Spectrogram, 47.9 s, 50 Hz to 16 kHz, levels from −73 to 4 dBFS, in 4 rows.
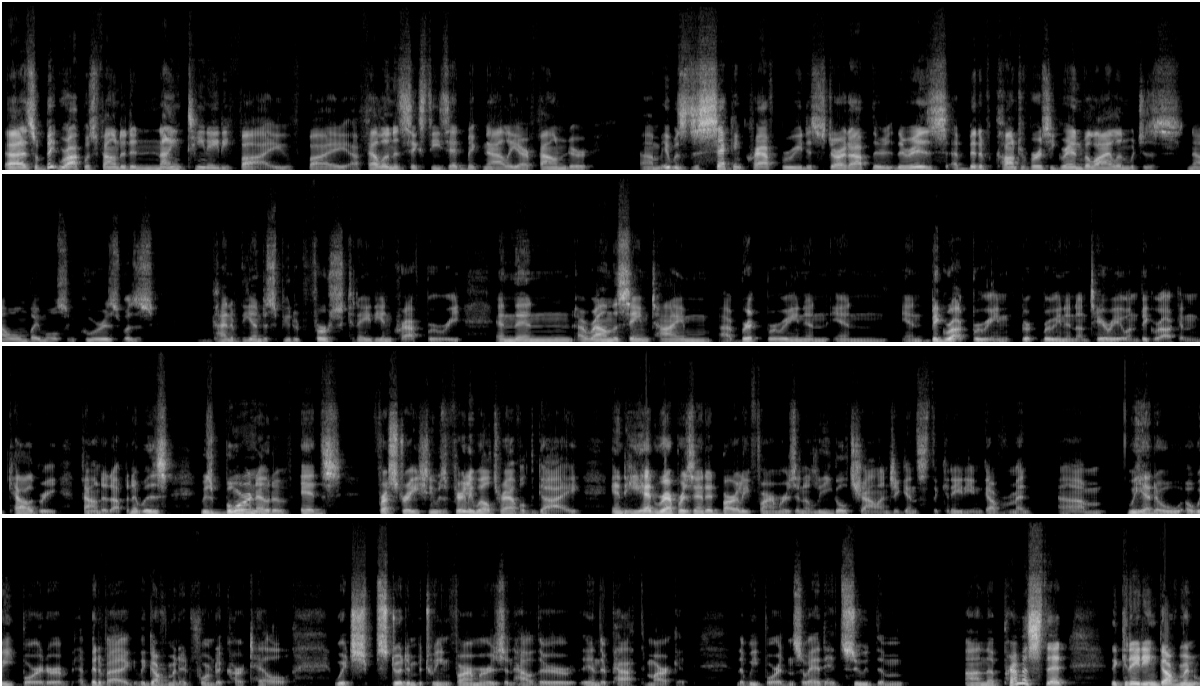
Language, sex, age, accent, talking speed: English, male, 40-59, American, 200 wpm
